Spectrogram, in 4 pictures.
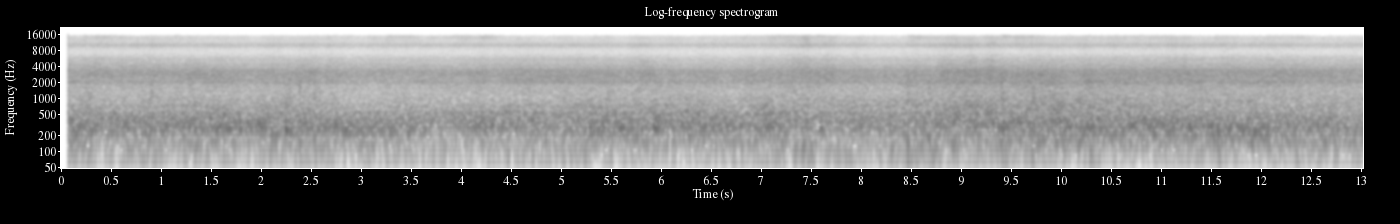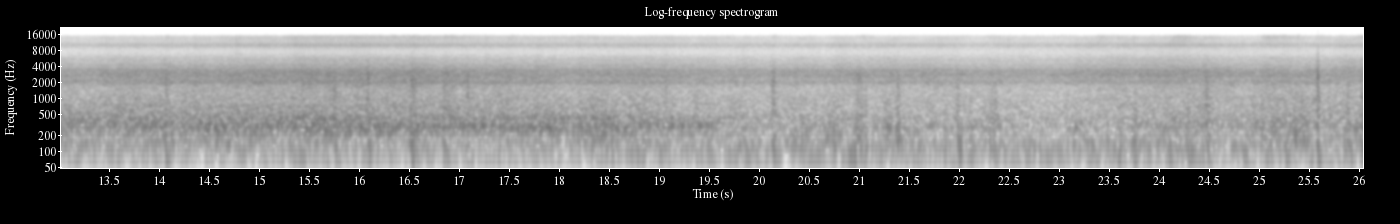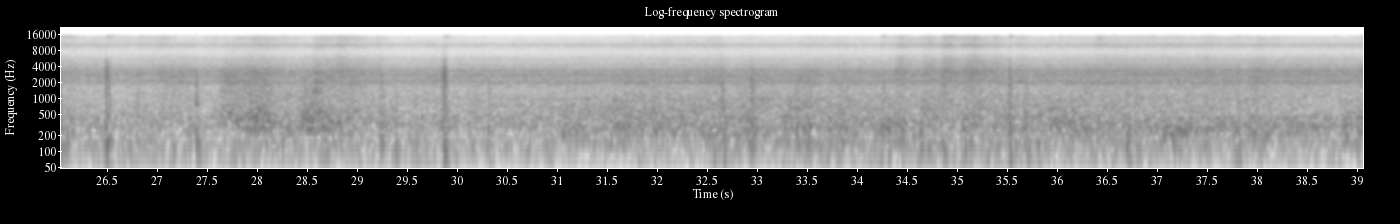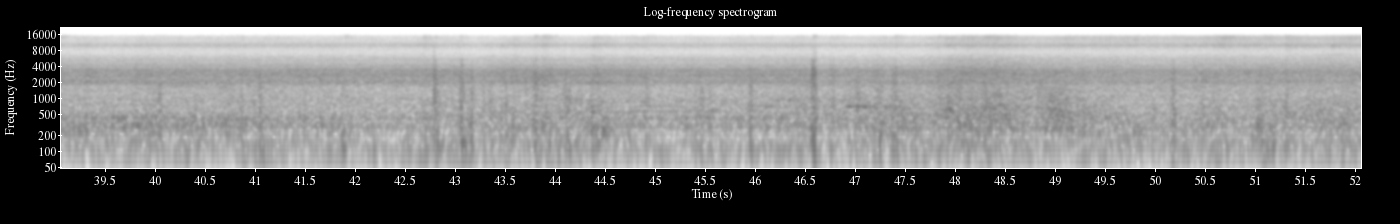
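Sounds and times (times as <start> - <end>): fast rail clatter: 0.0 - 52.0
train wheels rumbling on rail: 0.0 - 52.0
rushing air: 0.1 - 52.0.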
